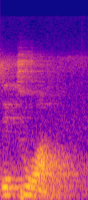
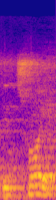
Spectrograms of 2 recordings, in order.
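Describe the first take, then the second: First: The name is said with a French pronunciation. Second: The name is said with an English pronunciation. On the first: This is the original form of the name. The speaker calls it right. "it's supposed to be pronounced as Detroit" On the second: This is the adapted form of the name. The speaker calls it wrong. "It's not Detroit, no? It's anglicized"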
